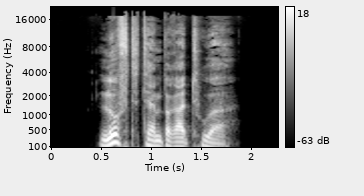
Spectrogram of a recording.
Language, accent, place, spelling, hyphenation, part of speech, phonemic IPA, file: German, Germany, Berlin, Lufttemperatur, Luft‧tem‧pe‧ra‧tur, noun, /ˈlʊfttɛmpəʁaˌtuːɐ̯/, De-Lufttemperatur.ogg
- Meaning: atmospheric temperature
